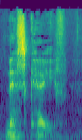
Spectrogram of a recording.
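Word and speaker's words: Nescafé: However, for the most part, it was Nescafe that dominated the market, invariably pronounced Nescafe, with an A as in hay, and none of that pretentious foreign nonsense of sounding the acute accent on the E.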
